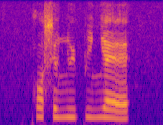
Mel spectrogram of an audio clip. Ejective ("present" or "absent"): absent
